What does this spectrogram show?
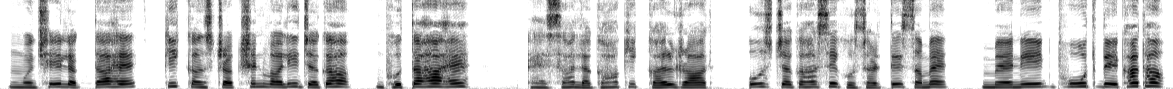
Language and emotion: Hindi, fearful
